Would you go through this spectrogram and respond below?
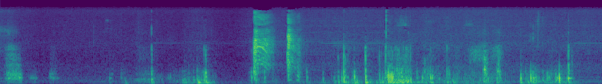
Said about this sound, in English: I had to cough. I appreciate you moving away from the mic.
